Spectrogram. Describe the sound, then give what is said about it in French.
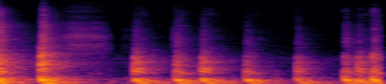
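A rapid series of about eight firm knocks on a locker-room door, fairly loud, landing in an uneven rhythm like a tapped-out tune. “Mais je l'ai pas reconnu quand il a cogné à la porte, mais je me demande si c'était pas sa chanson thème qu'il faisait.”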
